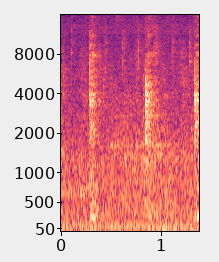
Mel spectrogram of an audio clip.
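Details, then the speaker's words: Citizen battery-powered cuckoo clock, movement jury-rigged and held level after not ticking; crisp steady ticks about every half second, running normally; movement likely needs cleaning, plastic gears worried to be worn. "it is ticking away so so at this point I'd say more than likely this movement needs to be cleaned"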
